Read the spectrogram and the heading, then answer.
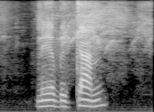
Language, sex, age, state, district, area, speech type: Santali, male, 30-45, West Bengal, Purba Bardhaman, rural, spontaneous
